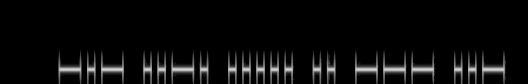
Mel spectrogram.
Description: Morse code, heard as a keyed tone, about 17 wpm, 700 Hz. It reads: KF5IOU
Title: USA Call Signs Repeated 2x 17wpm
